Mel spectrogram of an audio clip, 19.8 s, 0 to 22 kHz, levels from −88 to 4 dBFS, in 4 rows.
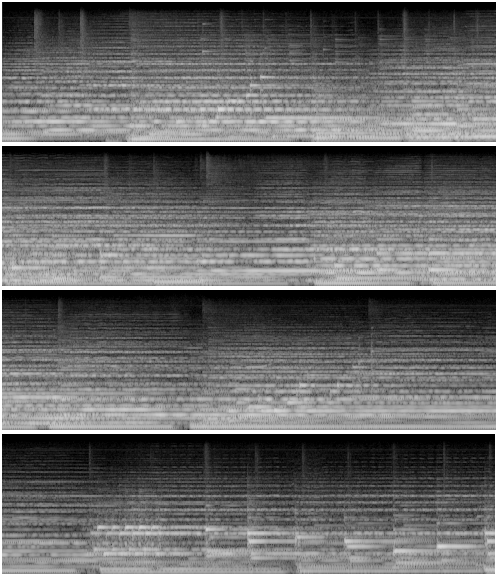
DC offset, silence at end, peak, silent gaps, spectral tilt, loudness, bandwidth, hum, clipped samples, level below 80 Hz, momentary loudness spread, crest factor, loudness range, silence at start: under 0.1%; 0 s; -2 dBFS; none; -6 dB/octave; -16 LUFS; 16.5 kHz; none; under 0.1%; -38 dBFS; 6 LU; 14 dB; 4 LU; 0 s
